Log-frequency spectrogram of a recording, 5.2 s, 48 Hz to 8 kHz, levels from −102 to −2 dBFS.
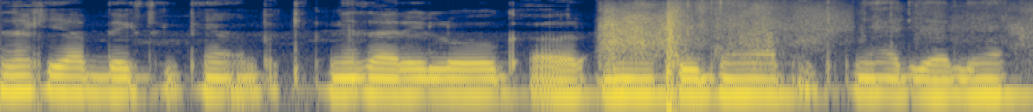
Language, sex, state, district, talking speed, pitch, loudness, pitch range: Hindi, male, Odisha, Nuapada, 160 wpm, 115 Hz, -17 LUFS, 110-120 Hz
